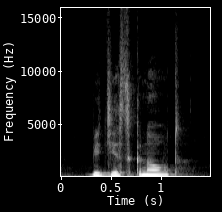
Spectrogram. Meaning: to print
- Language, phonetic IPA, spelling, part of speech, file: Czech, [ˈvɪcɪsknou̯t], vytisknout, verb, Cs-vytisknout.ogg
